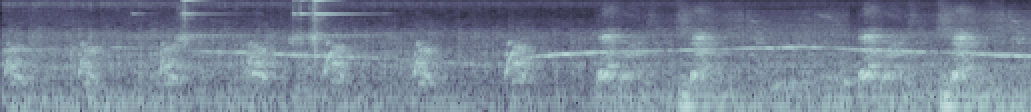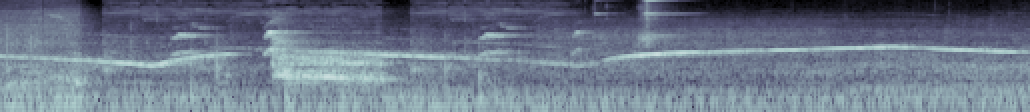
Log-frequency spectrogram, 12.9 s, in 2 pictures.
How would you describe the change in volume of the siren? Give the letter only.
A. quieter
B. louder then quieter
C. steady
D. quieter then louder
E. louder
E.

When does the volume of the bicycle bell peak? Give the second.
2 s.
